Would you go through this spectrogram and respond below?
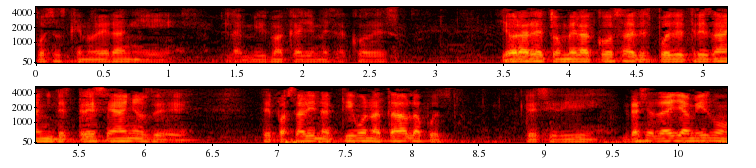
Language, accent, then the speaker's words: Spanish; New Jersey, United States; como somos de New Jersey, uh-huh, es como que un poquito difícil colarte en escena local de allá, que es Nueva York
